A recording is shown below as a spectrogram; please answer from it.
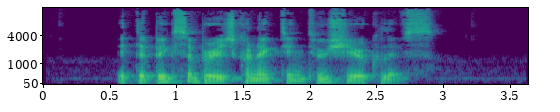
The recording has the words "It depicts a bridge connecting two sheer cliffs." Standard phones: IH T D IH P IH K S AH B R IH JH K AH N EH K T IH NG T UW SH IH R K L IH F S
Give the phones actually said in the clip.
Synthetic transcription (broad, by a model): IH T D IH P IH K S AH B R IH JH K AH N EH K T IH NG T UW SH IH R K L IH F S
